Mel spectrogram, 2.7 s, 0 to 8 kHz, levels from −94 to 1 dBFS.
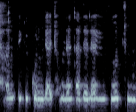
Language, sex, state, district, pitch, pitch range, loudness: Marathi, female, Maharashtra, Dhule, 360 Hz, 350-370 Hz, -27 LUFS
